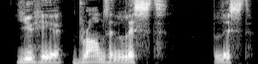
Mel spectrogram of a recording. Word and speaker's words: Liszt: Liszt rhymes with pissed.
